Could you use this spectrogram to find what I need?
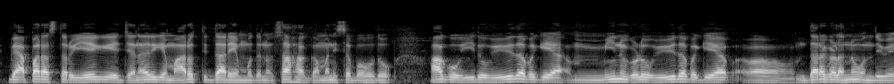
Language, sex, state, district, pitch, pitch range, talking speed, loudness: Kannada, male, Karnataka, Dharwad, 105 Hz, 95-115 Hz, 105 wpm, -16 LUFS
